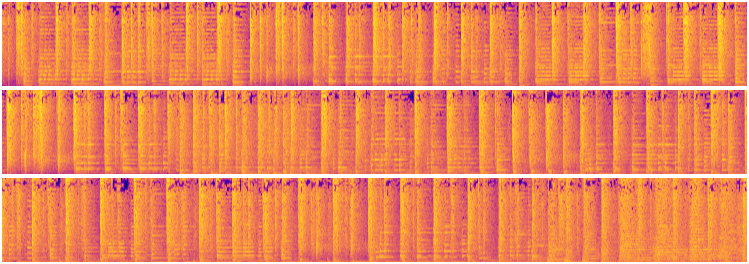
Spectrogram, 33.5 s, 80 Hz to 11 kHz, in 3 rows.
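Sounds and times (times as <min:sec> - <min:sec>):
banjo band playing: 0:00.2 - 0:33.5.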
